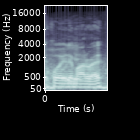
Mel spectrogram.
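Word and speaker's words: Hoyo de Monterrey: Hoyer de Monterey, yeah.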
